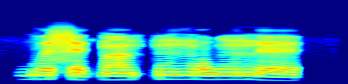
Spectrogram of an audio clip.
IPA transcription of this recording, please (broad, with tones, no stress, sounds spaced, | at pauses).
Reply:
ɡʷ ɛ˦ s ɛ˨ k͡p ã˦ kʷ ĩ˦ ŋ ɔ˦ w ũ˦ n ɛ˨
